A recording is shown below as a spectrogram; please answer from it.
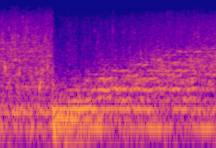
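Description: Film background score of sustained low held chords, shifting to a new chord about half a second in.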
